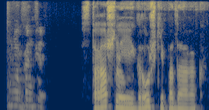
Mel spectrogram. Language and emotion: Russian, neutral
